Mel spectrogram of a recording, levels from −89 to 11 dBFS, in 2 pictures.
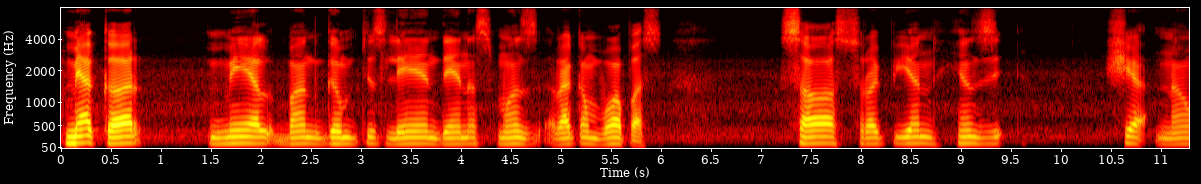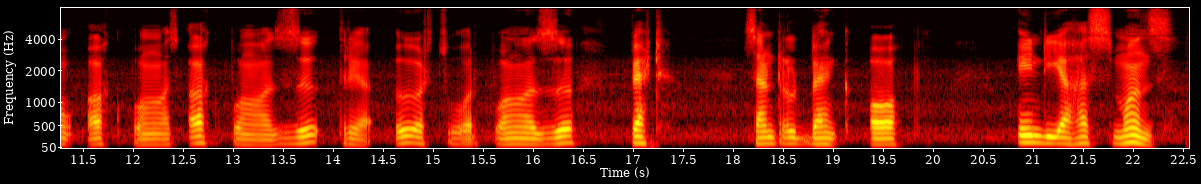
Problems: background sounds at intervals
